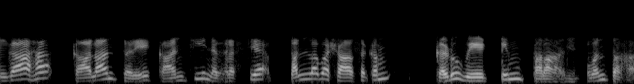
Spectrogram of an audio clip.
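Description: The speech in this clip has passed through the AMR narrowband mobile codec (AMR-NB) running at a very low bitrate, one that fits roughly 6 kbps. The codec rebuilds the voice from a vocal tract model and a handful of excitation pulses per subframe. At this rate there are too few bits to describe that excitation well, so the voice comes out heavily damaged, buzzy and synthetic. The line also confines everything to about 200 Hz to 3.4 kHz, leaving a thin, boxy telephone sound with nothing at all above 4 kHz.

Over nearly the whole clip, from 0.05 s to 6.1 s, automatic gain rising is at work. The gain control judged the incoming level too low and kept pushing its gain up, by about 11 dB in total. Because it acts on the whole signal, the voice and whatever sits behind it swell louder together as the clip goes on, a slow climb and not a sudden jump.

Lost AMR speech frames break up the sound twice. 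Radio errors corrupted frames so they failed their checks, and the decoder filled each gap by reusing the last good pitch and vocal tract settings at falling gain. From 2.18 s to 2.30 s, about 60 ms goes missing, which fits three 20 ms frames. That comes out as a short smeared, sagging patch before the voice returns a little rough. From 5.50 s to 5.98 s, about 200 ms is lost, scattered across 360 ms in runs no longer than 40 ms, so the speech stutters through a string of brief dips and warbles.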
